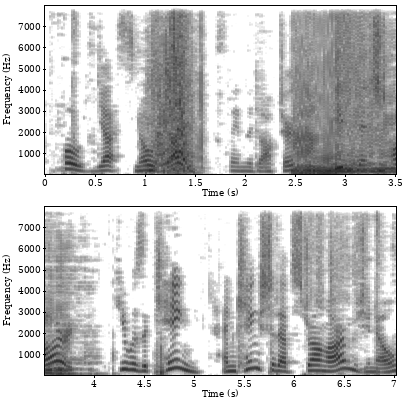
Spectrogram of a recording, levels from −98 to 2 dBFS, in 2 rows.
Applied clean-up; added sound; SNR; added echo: classical method Wiener filter.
